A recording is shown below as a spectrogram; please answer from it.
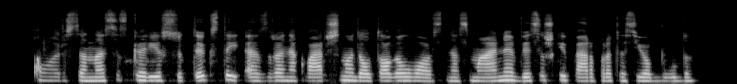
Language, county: Lithuanian, Klaipėda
